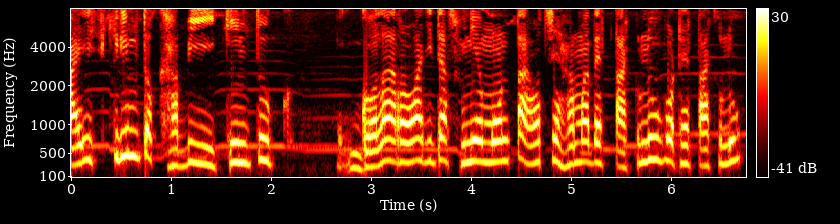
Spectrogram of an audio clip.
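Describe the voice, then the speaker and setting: Super high squeaky cartoon scrounger, purulia village accent, cheeky n whiny begging, faint music behind. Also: male voice, animated, moderate pace, pushed and bright, full character voice. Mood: nagging. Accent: rural Purulia, West Bengal. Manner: pleading, nagging, cheeky. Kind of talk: comedy cartoon dialogue.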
